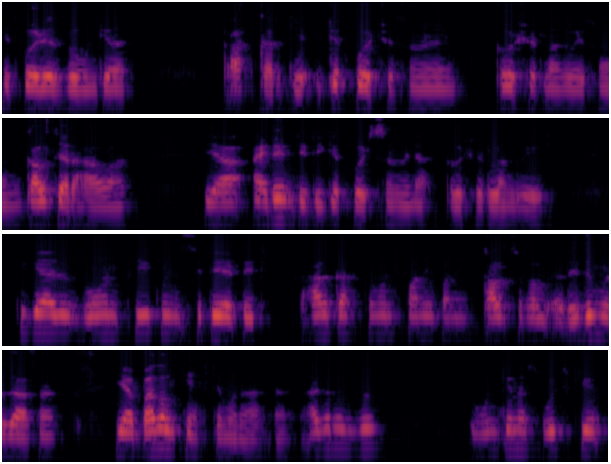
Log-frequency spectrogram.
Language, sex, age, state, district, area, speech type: Kashmiri, male, 30-45, Jammu and Kashmir, Bandipora, rural, spontaneous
